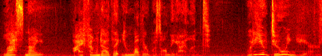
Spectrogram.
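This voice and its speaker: A woman's voice: mid-range voice, big pitch swings, normal speed, a little mellow, slight background noise, lightly acted. An actress playing a wounded, distrustful young woman in a video game drama, speaking in an intense, bitter and guarded manner. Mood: probing.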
